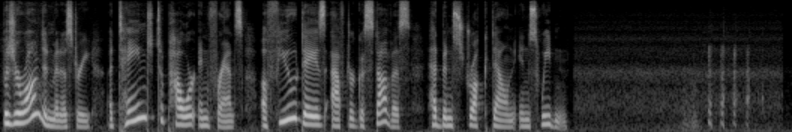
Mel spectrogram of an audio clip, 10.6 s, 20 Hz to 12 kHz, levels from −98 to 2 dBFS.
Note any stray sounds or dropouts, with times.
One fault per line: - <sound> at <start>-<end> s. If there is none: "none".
- laugh at 8.8-10.3 s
